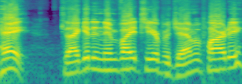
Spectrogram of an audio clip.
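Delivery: high calling-out yell. Voicing a character calling out to people in robes: yelling out in character. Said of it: "Emerson's gonna yell out".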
